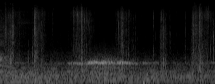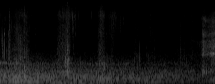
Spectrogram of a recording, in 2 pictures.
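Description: Footsteps of someone walking back from the mountains: many steady, evenly paced crunching steps, fairly faint, over a low background rumble, with no voices.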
